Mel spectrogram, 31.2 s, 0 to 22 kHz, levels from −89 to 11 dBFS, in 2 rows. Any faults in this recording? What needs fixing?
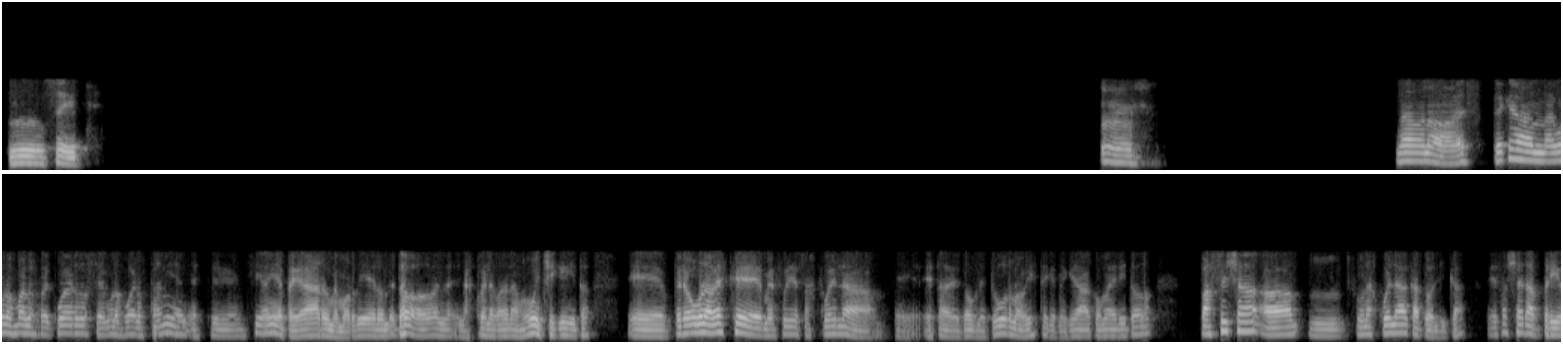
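Two brief dropouts occur in this speech, at 17.11 to 17.17 s and at 26.99 to 27.05 s. Both are VoIP packet loss concealed by the speech codec. Each gap fits a single lost 20 ms frame. The decoder fills it by extending its last pitch and filter with falling gain, so the sound smears into a short, fading buzzy tone or coloured noise. Because each frame builds on the previous one, the damage lasts about 60 ms, longer than the missing audio. The Speex coding itself adds little or no audible damage. To prevent this, reduce packet loss on the network path and use a larger jitter buffer or forward error correction.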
